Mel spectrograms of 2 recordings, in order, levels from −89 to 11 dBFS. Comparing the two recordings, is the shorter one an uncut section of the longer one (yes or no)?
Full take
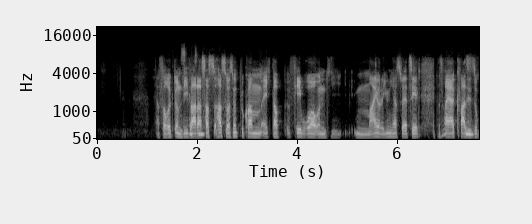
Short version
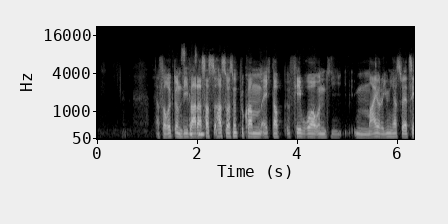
yes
